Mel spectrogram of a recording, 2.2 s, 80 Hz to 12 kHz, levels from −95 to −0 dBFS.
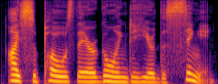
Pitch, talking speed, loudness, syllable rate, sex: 190 Hz, 245 wpm, -18 LUFS, 6.4 syllables/s, female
